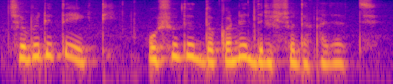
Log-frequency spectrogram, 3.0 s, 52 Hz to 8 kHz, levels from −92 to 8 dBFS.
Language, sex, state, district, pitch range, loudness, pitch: Bengali, female, West Bengal, Cooch Behar, 195-270 Hz, -17 LUFS, 225 Hz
